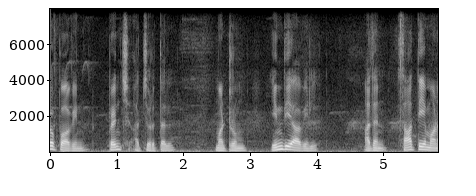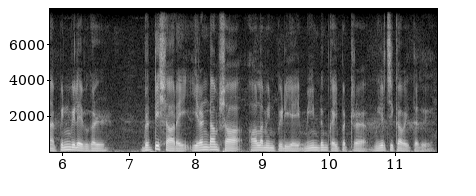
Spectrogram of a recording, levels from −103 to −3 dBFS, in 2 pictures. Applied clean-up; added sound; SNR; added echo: none; none; none; none.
